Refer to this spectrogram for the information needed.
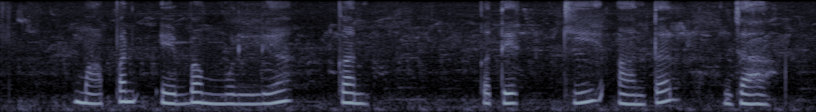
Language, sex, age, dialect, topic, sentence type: Magahi, female, 18-24, Northeastern/Surjapuri, agriculture, question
